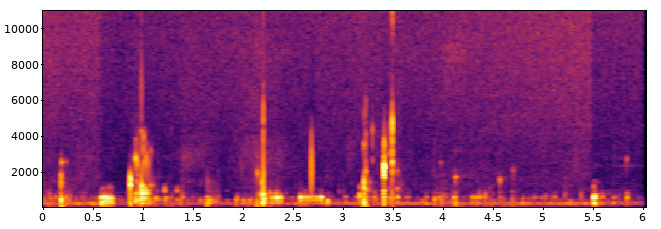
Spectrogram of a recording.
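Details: Abdominal sounds recorded from a postpartum mother at 2am, stomach still not going down: irregular wet gurgles, squelches and bubbling pops over a steady low hum; abdominal gurgling.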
